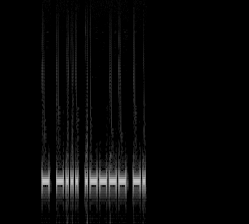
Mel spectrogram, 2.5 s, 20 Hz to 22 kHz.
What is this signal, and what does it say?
Morse code, heard as a keyed tone, about 52 wpm, 700 Hz. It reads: TB1N
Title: DXCC-100 Call Signs - 4 Characters - Repeated 3x - 50wpm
